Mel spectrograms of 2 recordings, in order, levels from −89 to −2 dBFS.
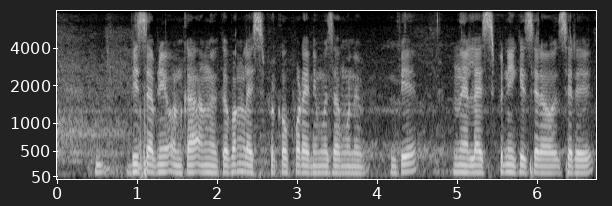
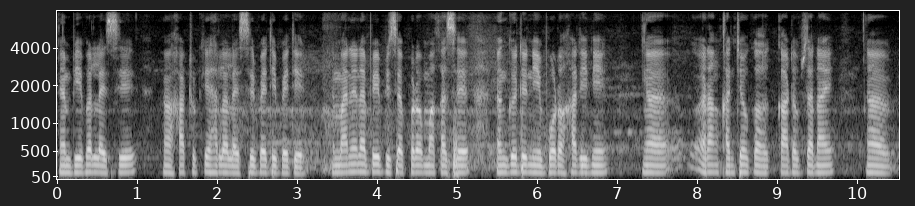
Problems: none marked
